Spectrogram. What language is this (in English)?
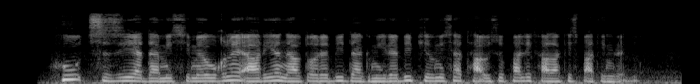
Georgian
